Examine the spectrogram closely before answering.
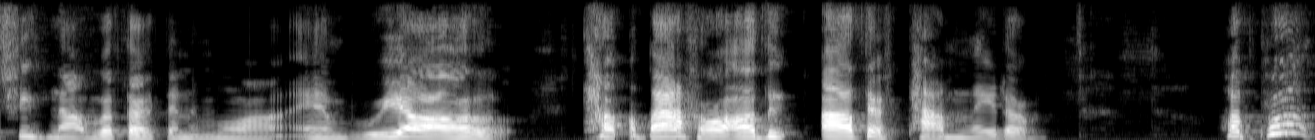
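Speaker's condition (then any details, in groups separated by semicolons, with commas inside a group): Profoundly deaf, congenital; born profoundly deaf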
